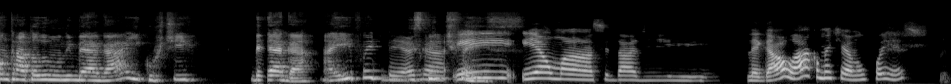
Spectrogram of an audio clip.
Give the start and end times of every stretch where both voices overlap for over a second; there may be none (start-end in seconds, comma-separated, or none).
3.8-5.3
